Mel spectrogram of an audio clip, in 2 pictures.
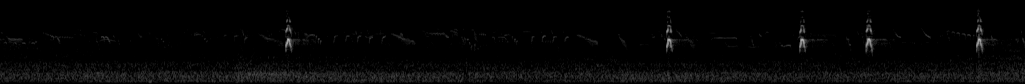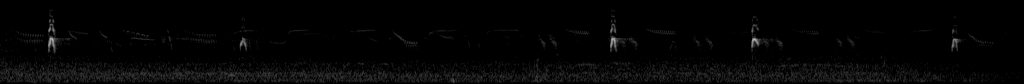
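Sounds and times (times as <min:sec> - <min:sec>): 
oystercatcher calling: 0:02.8 - 0:03.1, 0:09.7 - 0:10.0, 0:10.7 - 0:11.0, 0:16.3 - 0:17.1, 0:17.7 - 0:18.1, 0:19.5 - 0:20.0.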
